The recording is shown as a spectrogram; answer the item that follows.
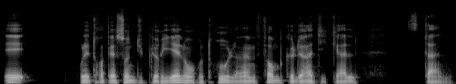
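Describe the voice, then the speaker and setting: Male teacher, deep low voice, patient step-by-step grammar explainer, dry close sound. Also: a little fast, no echo. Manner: calm, methodical, with occasional hesitations. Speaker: language teacher.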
